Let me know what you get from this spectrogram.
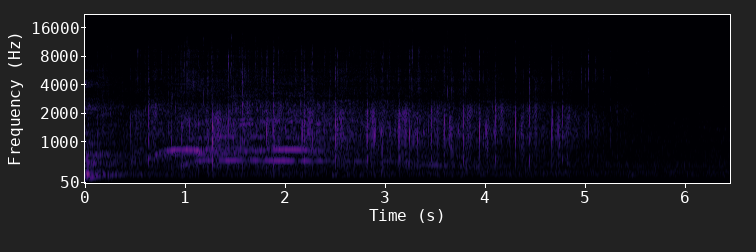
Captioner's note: audience applauds; audience cheers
